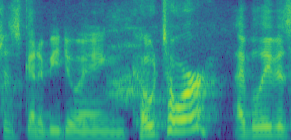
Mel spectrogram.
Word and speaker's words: Ktor: We'll be going through Quarkus with Apache Camel first, and then Josh is going to be doing Ktor, I believe is how it's pronounced, on Kotlin.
